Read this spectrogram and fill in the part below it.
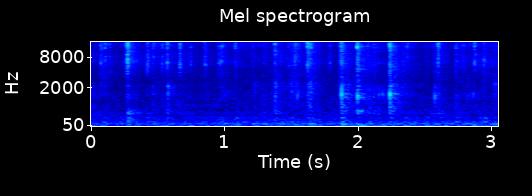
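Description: Fingers typing on a new Apple Magic Keyboard, a quick run of soft, muted key taps close up, uneven in rhythm and with no voices.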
